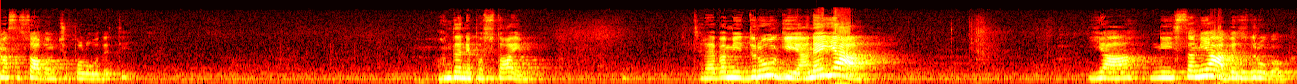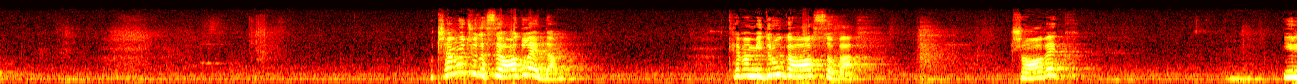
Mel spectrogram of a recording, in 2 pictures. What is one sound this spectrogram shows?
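A young woman speaks with feeling through a microphone in a large hall, with pauses between lines.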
